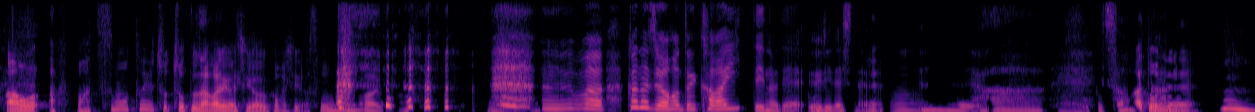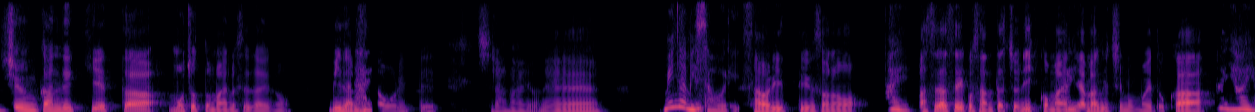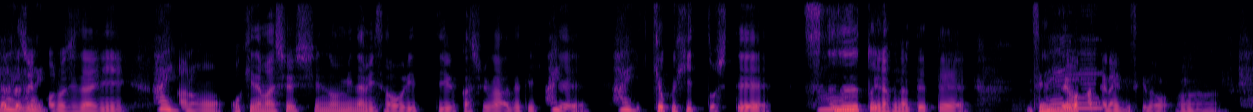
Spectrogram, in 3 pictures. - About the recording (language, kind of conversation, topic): Japanese, podcast, 心に残っている曲を1曲教えてもらえますか？
- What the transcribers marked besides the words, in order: laugh; other noise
